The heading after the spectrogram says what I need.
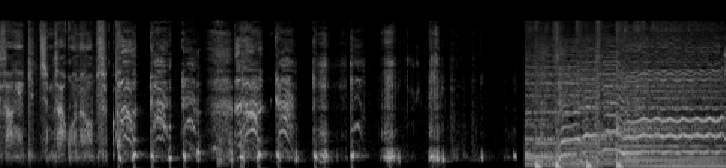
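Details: A singer coughing during a performance; short cough bursts interrupt singing, then loud music.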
